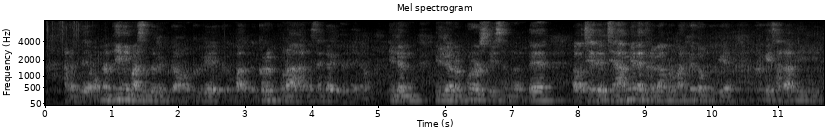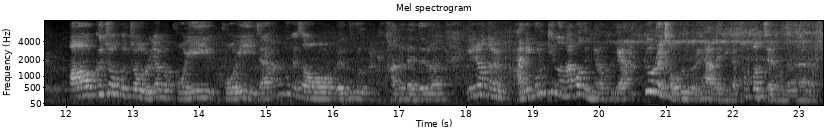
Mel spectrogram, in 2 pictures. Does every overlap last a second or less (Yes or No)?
Yes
